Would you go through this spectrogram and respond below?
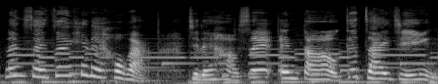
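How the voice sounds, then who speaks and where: Boastful, coaxing rural matchmaker, Taiwanese accent, high and unhurried, radio play with music underneath. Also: female voice, sing-song. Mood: boastful, insistent. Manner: glib, coaxing. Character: smooth-talking village matchmaker woman, persuasive and boastful. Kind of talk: radio drama acting. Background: instrumental music.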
